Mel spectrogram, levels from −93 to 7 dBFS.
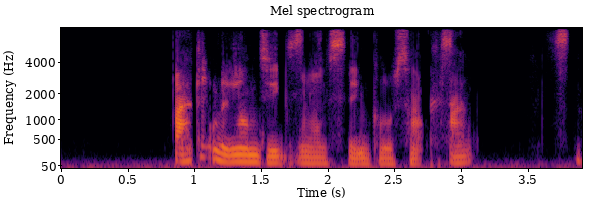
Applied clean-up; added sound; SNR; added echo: neural diffusion model UNIVERSE++.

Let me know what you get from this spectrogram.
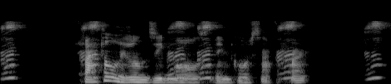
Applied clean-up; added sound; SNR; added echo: neural mask model Resemble Enhance denoiser.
